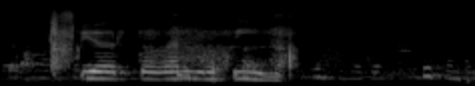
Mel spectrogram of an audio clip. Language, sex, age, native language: Icelandic, male, 10, Icelandic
